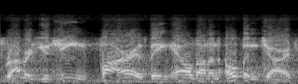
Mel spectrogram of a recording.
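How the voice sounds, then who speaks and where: A man speaking at a fairly quick pace over noticeable background noise. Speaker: radio news reporter. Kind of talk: radio newscast.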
